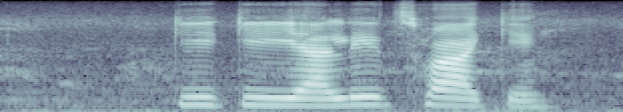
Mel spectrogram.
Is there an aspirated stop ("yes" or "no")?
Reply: yes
